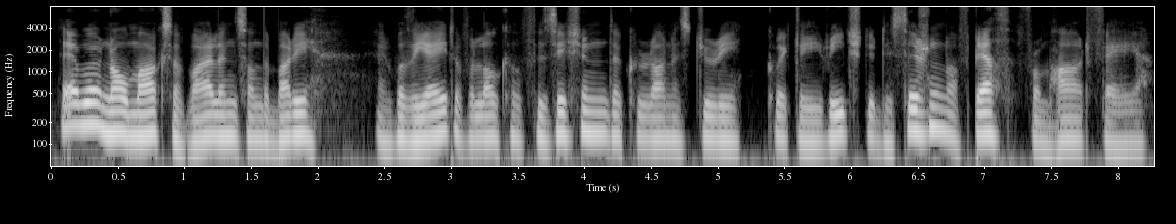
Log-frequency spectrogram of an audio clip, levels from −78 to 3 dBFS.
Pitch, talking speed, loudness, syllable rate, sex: 120 Hz, 210 wpm, -18 LUFS, 6.1 syllables/s, male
